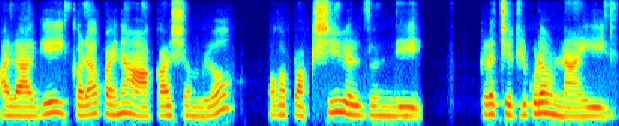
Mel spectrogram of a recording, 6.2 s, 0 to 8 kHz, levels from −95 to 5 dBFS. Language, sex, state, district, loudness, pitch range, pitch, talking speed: Telugu, female, Telangana, Hyderabad, -17 LUFS, 170-205 Hz, 180 Hz, 105 wpm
